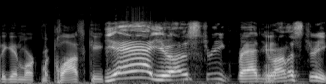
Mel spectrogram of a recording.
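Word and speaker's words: McCloskey: stuff did I say it right again Mark McClosky yeah you're out a streak Brad you're on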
